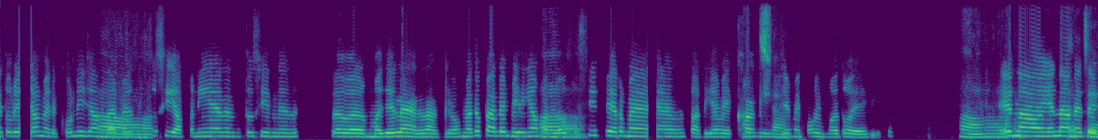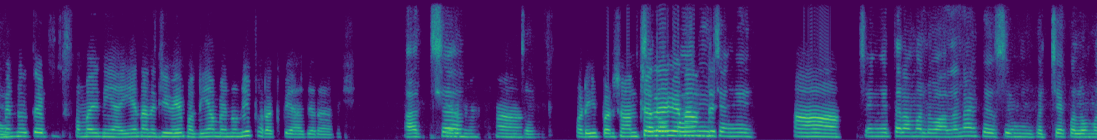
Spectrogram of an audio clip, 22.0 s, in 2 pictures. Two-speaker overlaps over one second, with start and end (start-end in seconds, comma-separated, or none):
none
